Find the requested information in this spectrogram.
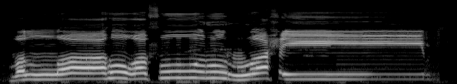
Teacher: इस तनवीन पर गुन्ना नहीं करेंगे क्योंकि तनवीन के बाद हुरूफ यरमलून में से रा आ गया है। तनवीन के बाद हुरूफ यरमलून में से रा या लाम आ जाए तो उस तनवीन पर गुन्ना नहीं करते, तो यहाँ पर हम गुन्ना नहीं करेंगे, जल्दी से पढ़ जाएंगे वल्लाहु गफूरुर रहीम।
